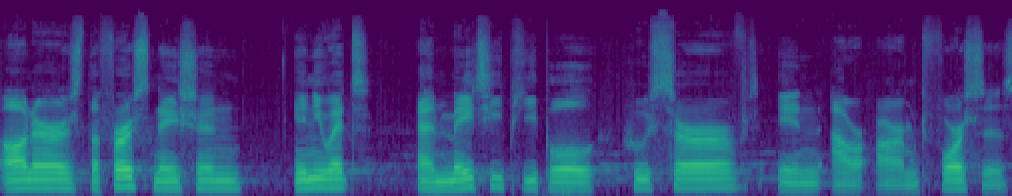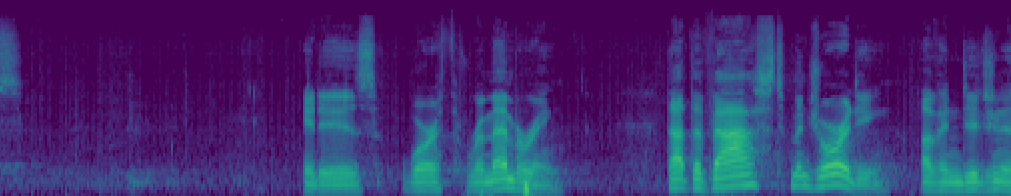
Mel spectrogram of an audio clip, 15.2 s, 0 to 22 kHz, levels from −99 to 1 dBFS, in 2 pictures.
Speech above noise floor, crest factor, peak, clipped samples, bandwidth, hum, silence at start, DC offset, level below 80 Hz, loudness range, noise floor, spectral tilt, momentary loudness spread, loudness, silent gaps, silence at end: 37 dB; 24 dB; -16 dBFS; under 0.1%; 17 kHz; none; 0 s; under 0.1%; -68 dBFS; 9 LU; -77 dBFS; -5 dB/octave; 15 LU; -39 LUFS; none; 0 s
